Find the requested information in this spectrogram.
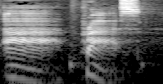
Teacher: price smoothing in much of the South, so that I smooths out to just ah, price.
